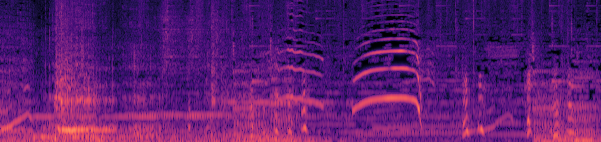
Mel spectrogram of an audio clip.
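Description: Lions calling over documentary music: a loud, rough growl about half a second in, then short high calls that rise and fall in pitch, typical of lion cubs mewing, around the middle.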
